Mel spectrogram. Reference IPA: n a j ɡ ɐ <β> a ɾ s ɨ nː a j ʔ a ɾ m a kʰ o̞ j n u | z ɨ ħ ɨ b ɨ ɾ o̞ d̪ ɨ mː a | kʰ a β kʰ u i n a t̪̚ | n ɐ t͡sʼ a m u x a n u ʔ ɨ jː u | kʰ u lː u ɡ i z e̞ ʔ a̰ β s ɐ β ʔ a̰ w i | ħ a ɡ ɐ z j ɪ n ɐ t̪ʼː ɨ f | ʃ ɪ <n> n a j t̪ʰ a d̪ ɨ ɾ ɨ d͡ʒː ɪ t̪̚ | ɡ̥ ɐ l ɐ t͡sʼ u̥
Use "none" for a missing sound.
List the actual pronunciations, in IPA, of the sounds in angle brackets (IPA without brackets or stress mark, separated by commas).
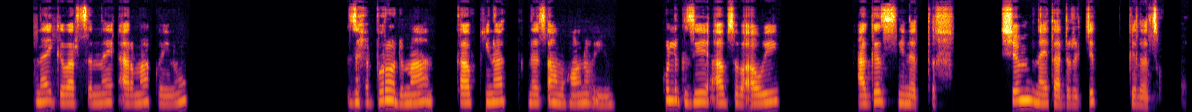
β, m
